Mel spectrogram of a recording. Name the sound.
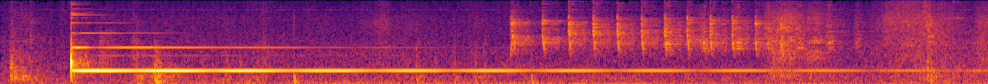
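meditation bell ringing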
